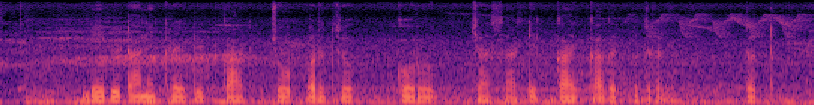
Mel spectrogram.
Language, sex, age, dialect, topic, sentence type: Marathi, male, 18-24, Southern Konkan, banking, question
